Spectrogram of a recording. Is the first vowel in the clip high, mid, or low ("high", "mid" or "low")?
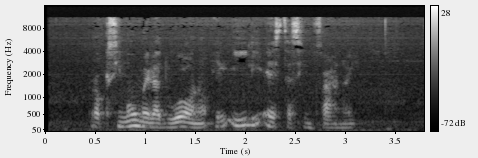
mid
